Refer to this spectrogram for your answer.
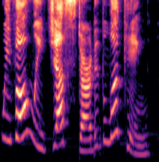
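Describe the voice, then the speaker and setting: Children's story little girl woman acting: high, bright, confident, earnest, excitable. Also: a little slow, heavily acted. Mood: confident, reassuring. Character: eager, confident, kindly little girl Maisie.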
